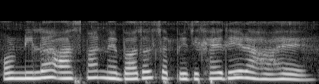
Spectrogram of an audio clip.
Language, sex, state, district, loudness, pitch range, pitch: Hindi, female, Arunachal Pradesh, Papum Pare, -11 LUFS, 255-295 Hz, 275 Hz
